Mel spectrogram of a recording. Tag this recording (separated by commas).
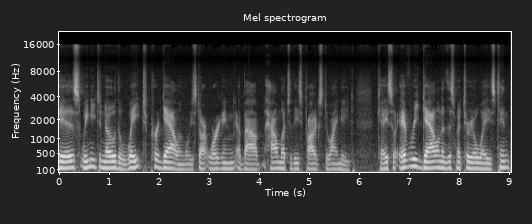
Speech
